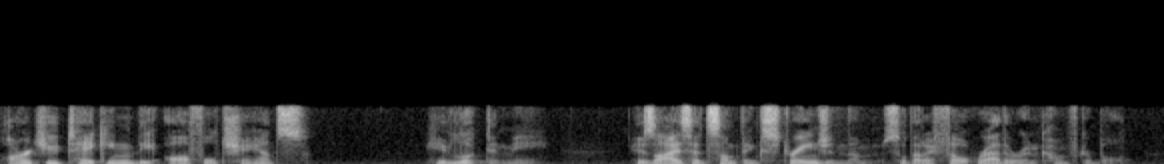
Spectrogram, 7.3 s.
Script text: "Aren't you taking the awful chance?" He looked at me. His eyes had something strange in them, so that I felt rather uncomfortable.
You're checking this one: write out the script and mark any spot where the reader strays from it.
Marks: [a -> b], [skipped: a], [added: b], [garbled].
"Aren't you taking the awful chance?" He looked at me. His eyes had something strange in them, so that I felt rather uncomfortable.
